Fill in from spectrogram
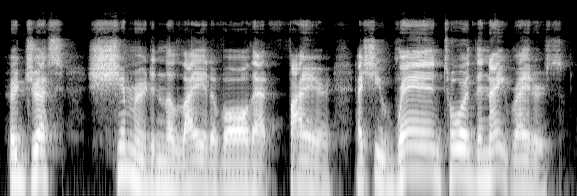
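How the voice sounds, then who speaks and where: A man reading a folksy first-person story aloud in a dramatic, expressive, suspenseful way. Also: mid-range voice, a little slow. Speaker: storybook reader.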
